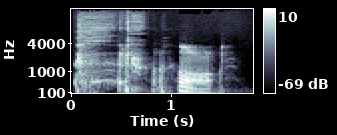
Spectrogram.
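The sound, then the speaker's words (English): A person clears their throat: a few short, rough bursts followed by a louder, drawn-out voiced rasp, then silence. “Let me clear my throat.”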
